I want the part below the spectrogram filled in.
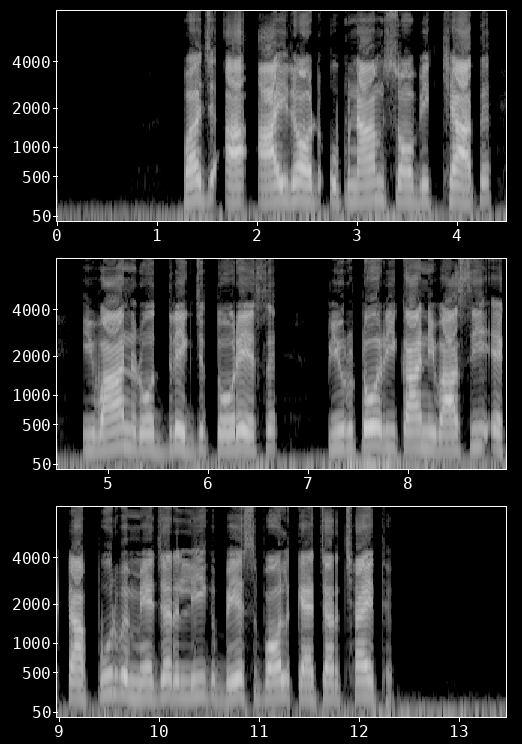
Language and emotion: Maithili, neutral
